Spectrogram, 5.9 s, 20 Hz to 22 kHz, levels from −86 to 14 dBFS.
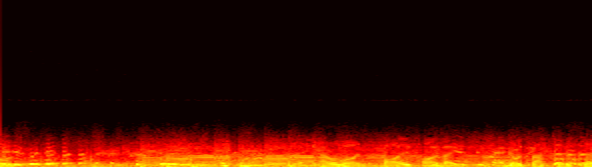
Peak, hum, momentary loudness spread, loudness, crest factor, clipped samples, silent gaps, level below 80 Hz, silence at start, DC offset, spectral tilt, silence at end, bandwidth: -2 dBFS; none; 6 LU; -17 LUFS; 16 dB; under 0.1%; none; -48 dBFS; 0 s; under 0.1%; -11.5 dB/octave; 0 s; 4.4 kHz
